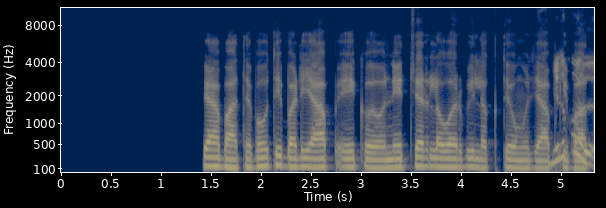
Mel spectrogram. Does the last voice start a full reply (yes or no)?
yes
